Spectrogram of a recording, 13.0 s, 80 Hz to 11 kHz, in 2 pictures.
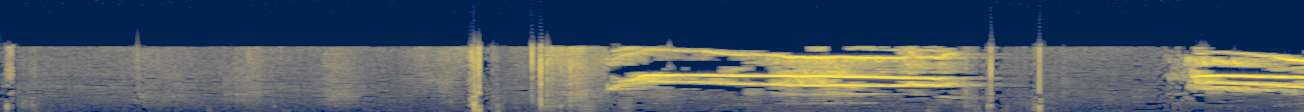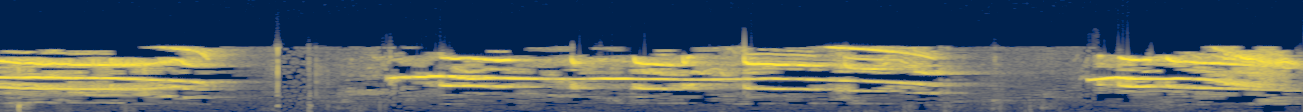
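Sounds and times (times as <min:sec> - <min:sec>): shrill high-pitched screams: 0:03.0 - 0:05.0, 0:05.8 - 0:07.8, 0:08.4 - 0:11.4, 0:12.0 - 0:13.0.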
